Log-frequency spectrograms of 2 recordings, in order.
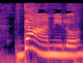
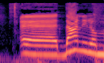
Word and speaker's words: Danilo: Su Danilo e Danilo non avrei avuto dubbi neanch'io. E invece lui, niente, metteva l'accento sulla prima sillaba. Comunque... Danilo Mainardi che ha parlato negli anni,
